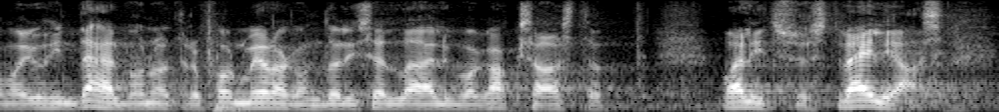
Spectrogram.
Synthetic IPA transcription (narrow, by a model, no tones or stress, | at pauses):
mɑjuɦint̪æɦe̞lb̥ɑnuet̪re̞fo̞rmieɾɑɡ̥o̞nd̪̥o̞lʲise̞lːɑjɑljub̥ɑkɑksɑːst̪ɑt̪ː | vɑlʲit̪su̥se̞st̪vælʲjɑ̰s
